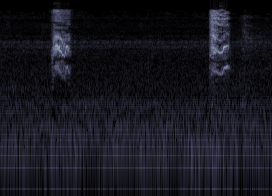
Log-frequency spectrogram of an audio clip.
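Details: Female double-collared seedeater calls, used to warm up males and get them singing: two short, bright, high chips about one and a half seconds apart over faint steady background hiss.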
